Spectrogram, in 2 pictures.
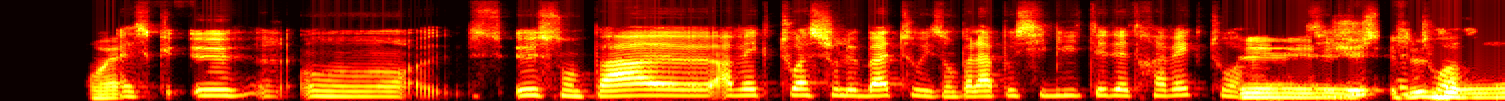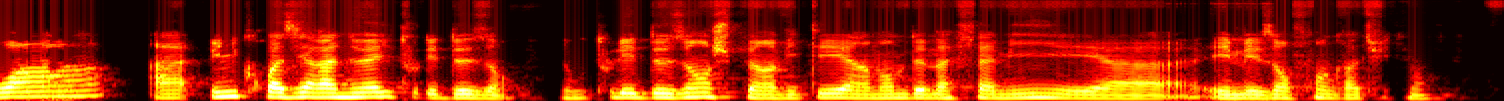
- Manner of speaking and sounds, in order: none
- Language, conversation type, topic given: French, podcast, Pouvez-vous décrire une occasion où le fait de manquer quelque chose vous a finalement été bénéfique ?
